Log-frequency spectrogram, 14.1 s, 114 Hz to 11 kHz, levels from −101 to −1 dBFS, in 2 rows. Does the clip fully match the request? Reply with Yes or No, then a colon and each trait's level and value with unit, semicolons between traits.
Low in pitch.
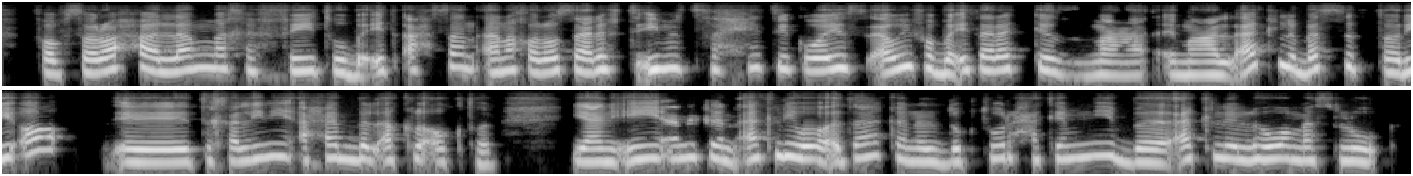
No: very high, 265 Hz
